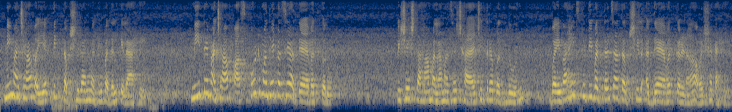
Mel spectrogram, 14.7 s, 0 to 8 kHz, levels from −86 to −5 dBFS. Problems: constant background noise, echo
